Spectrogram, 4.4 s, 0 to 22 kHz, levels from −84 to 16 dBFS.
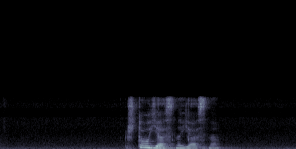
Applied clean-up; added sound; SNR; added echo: none; none; none; none.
